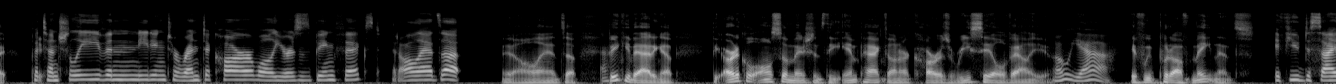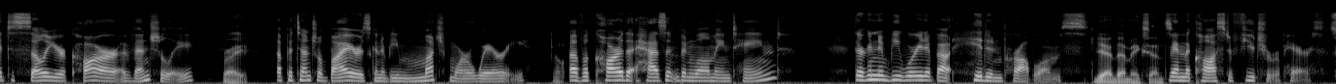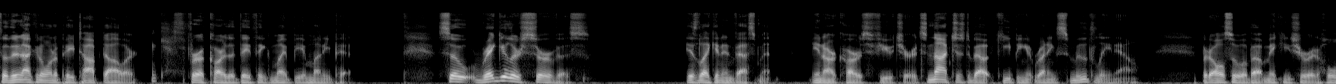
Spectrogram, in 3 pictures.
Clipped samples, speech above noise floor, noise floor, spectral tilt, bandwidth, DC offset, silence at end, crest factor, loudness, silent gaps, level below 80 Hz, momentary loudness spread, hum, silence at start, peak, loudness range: under 0.1%; 30 dB; -54 dBFS; -5.5 dB/octave; 12 kHz; under 0.1%; 0 s; 22 dB; -24 LUFS; none; -40 dBFS; 14 LU; none; 0 s; -2 dBFS; 3 LU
